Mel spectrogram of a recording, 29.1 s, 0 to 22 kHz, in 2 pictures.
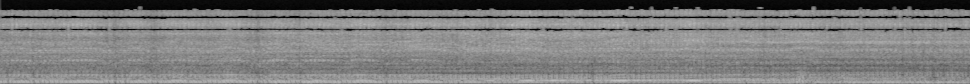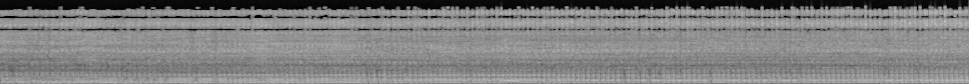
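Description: KTM 790 Duke's parallel-twin engine idling steadily through an Akrapovic slip-on exhaust, with the bike stationary in neutral.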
